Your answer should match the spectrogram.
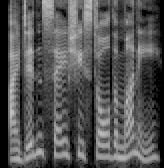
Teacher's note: by putting emphasis on money, I'm hinting that she might have stolen something else but not money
